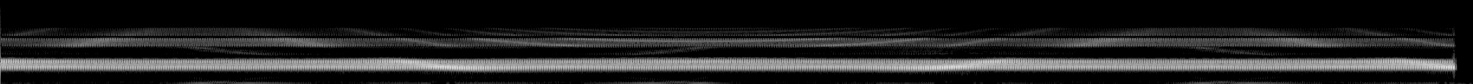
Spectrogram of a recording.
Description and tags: One tone laser beam created using a kaos pad.
beam, fi, laser, sci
